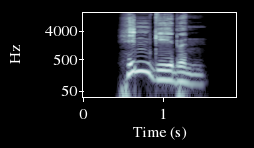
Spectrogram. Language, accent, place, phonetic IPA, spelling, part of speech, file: German, Germany, Berlin, [ˈhɪnˌɡeːbn̩], hingeben, verb, De-hingeben.ogg
- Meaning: 1. to hand over (away from speaker) 2. to sacrifice 3. to devote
